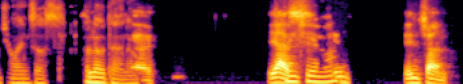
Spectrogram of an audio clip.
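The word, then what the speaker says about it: Incheon: When I first came to Korea, I was like inchion. But how do I pronounce that? It's basically like a short u, but they kind of uh romanize it as eo.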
